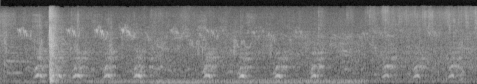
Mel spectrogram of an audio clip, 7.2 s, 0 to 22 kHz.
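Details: German Shorthaired Pointer at an Erie Shores Kennel Club field dog event on June 5, 2015, giving a steady run of short, even barks about twice a second. A single loud knock sounds near the start, over a low background rumble.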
